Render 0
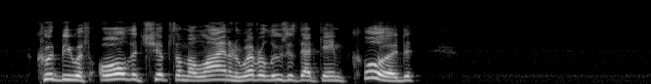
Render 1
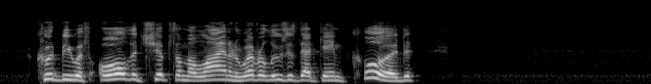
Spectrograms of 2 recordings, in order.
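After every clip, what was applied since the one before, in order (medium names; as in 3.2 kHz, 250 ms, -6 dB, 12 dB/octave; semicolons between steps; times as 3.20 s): time-frequency box 4.47–5.24 s, 1–6 kHz -17 dB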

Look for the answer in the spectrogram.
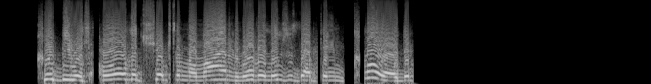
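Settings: transient shaper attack -1 dB, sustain +4 dB; level held to a coarse grid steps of 20 dB; fuzz box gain 39 dB, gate -41 dBFS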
